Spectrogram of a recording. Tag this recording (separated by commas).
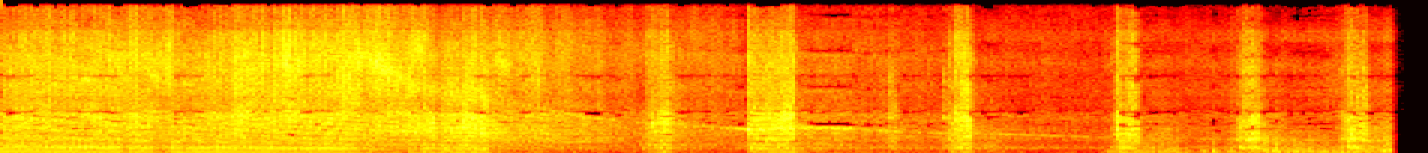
Vehicle, Air brake, Truck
